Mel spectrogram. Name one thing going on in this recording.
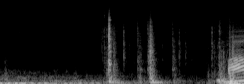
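A car door handle clicks as it is pulled.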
